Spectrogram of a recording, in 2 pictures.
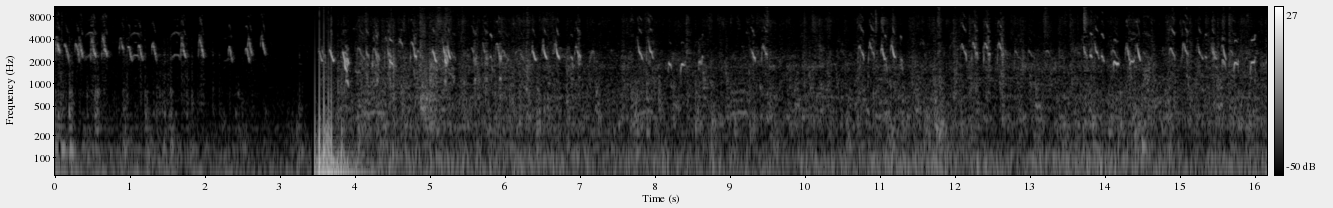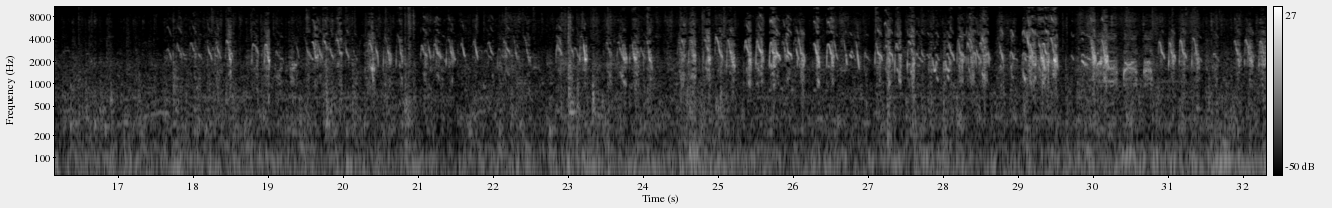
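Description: Young Cochin chickens peeping and clucking, a dense run of short high calls that grows busier in the second half. A single loud thump about three and a half seconds in.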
